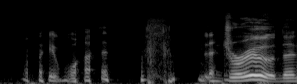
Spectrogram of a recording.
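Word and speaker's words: Jrue: Drew, the name. It's spelled J-R-U-E, right?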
